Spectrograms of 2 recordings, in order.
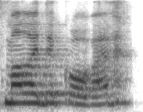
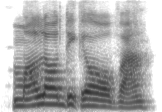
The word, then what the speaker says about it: Molodyakova: I can pronounce it's Molodyakova. Molodyakova.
